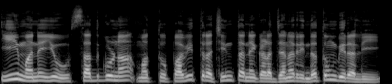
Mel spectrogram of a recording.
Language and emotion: Kannada, neutral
